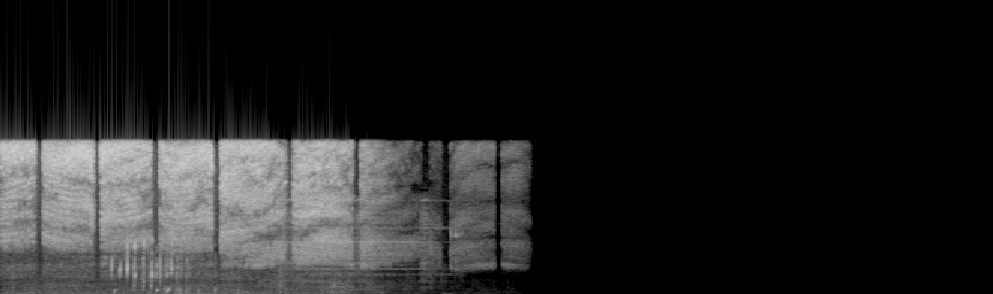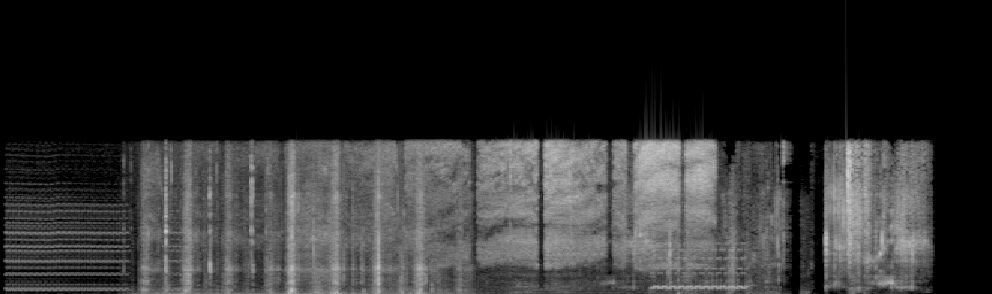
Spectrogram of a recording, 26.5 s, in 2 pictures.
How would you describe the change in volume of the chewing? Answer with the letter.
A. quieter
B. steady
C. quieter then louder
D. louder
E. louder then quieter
C.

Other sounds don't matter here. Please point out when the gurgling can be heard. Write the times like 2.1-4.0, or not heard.
1.4-3.5.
